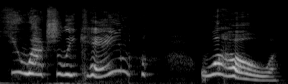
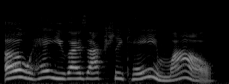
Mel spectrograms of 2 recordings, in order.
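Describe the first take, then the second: First: High, loud, amazed with a laugh; excited kid. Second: Bored, casual greeting; flat unimpressed kid. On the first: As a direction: burst out in childlike delight. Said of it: "You're gonna be more like". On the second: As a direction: say it like you couldn't care less. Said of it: "You're not gonna be like". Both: Shown as a demonstration.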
